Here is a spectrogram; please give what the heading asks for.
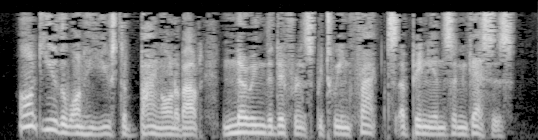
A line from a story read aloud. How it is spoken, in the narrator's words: She snapped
